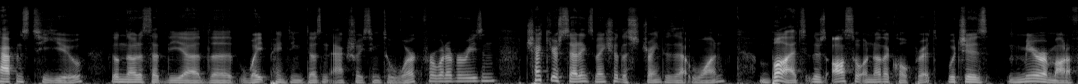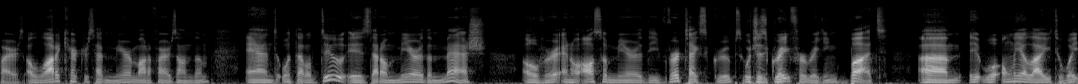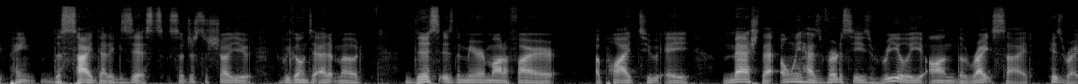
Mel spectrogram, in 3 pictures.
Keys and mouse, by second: 2.3-4.3 middle drag, 6.0-7.5 middle drag, 7.5 drag, 9.3-18.3 middle drag, 20.9-24.4 drag, 24.4 Tab, 25.3 a, 25.9 middle click, 31.9 middle click.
